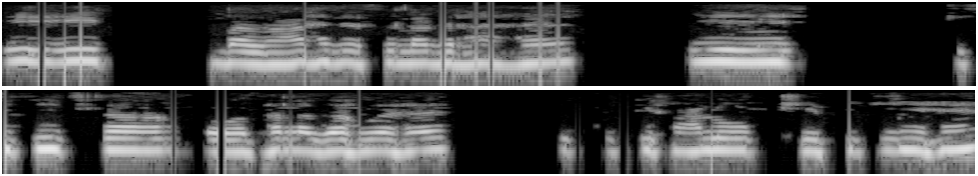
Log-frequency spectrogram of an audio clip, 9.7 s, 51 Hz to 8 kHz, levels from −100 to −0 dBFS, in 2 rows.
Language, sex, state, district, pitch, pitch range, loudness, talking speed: Hindi, female, Chhattisgarh, Balrampur, 210 Hz, 205-220 Hz, -24 LUFS, 130 wpm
